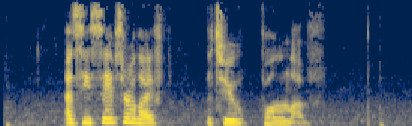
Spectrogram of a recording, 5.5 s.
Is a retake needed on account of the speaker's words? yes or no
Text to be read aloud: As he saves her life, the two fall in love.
no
